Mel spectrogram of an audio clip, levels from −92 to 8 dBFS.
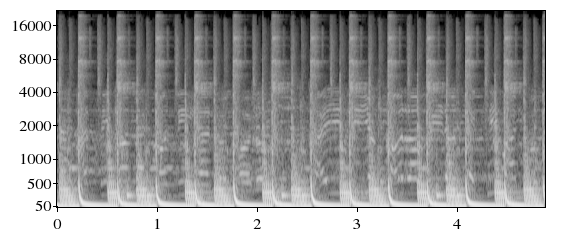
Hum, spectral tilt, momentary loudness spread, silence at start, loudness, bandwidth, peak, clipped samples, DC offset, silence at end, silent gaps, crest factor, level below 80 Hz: none; -6 dB/octave; 1 LU; 0 s; -6 LUFS; over 20 kHz; 0 dBFS; 3%; 0.5%; 0 s; none; 4 dB; -6 dBFS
